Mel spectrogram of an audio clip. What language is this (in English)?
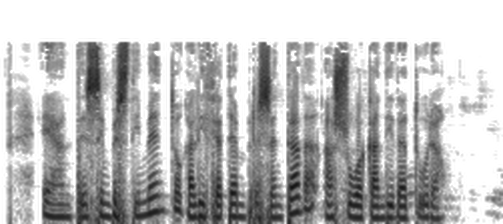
Galician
